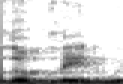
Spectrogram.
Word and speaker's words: Lublin: Currently, I'm in Lublin, which is a city that's pronounced strangely close to Dublin, Ireland, but it's nowhere close.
